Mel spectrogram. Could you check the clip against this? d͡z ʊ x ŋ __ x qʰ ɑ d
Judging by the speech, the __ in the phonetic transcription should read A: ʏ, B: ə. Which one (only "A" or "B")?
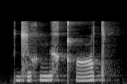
A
